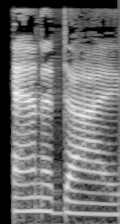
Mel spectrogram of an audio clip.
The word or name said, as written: anodizer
